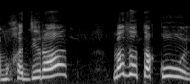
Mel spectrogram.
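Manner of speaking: high, startled, alarmed outcry. A mother hears the doctor's news about her son: crying out in alarm. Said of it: "صاحت أم هشام بفزع".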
